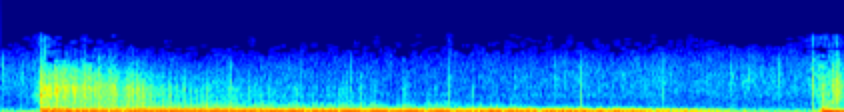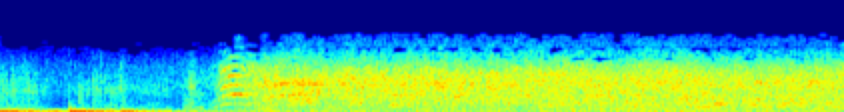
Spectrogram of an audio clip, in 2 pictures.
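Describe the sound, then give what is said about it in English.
A cannon shot fired across a ship's bow: a sudden sharp blast cuts in after a voice, followed by a loud, sustained rushing roar that lasts to the end. “Mate, fire a shot across her bow. One shot across the bow. Fire!”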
